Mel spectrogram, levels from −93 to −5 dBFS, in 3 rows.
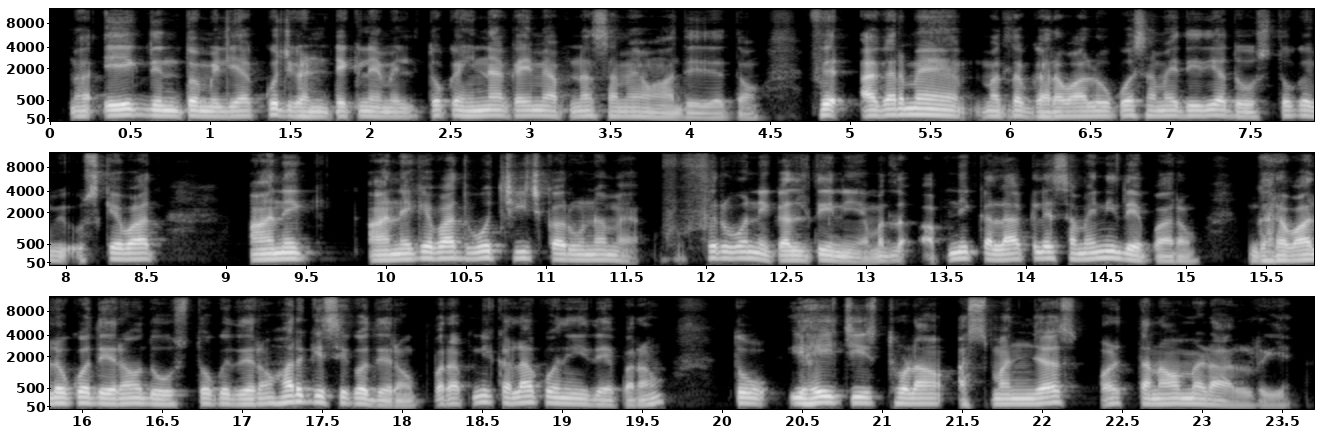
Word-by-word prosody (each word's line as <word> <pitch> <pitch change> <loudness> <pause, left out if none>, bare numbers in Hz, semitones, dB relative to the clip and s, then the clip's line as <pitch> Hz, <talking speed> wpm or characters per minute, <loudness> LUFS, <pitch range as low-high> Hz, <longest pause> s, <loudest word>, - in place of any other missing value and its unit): म 110 +1 -1
1 130 +2 +5
दिन 115 -2 +3
तो 120 - +4
मिल 105 -1 0
या 110 +1 +1
कुछ 115 +2 -1
घंटे 105 0 0
के 105 +1 -6
लिए 105 -2 0
मिल, 95 -1 -4
तो 120 - 0
कहीं 120 -2 -1
न 120 +1 +2
कहीं 115 0 0
मैं 115 -1 0
अपना 110 +1 -3
समय 105 -2 -4
वहाँ 85 -3 -4
दे 85 0 -6
देता 80 -1 -8
हूँ। 75 - -12 0.3
फिर - - +2
अगर 130 +3 +5
मैं 135 -4 +3
मतलब 110 -1 -2
घरवालों 105 +2 +1
को 120 +3 0
समय 115 -1 -2
दे 115 +1 -1
दिया, 125 +1 +2
दोस्तों 95 +2 -4
को 120 - 0
भी, 100 -3 -4
उसके 130 +7 -2
बाद 130 0 +3 0.6
आने 130 +3 +5
क 135 - -16 0.4
आने 115 +3 +4
के 150 - +3
बाद 145 0 +4
वो 145 +3 +3
चीज़ 145 -2 -3
करूँ 115 -2 +2
ना 115 - 0
मैं 110 -1 -5 0.2
फि - - -21
फिर 150 0 0
वो 145 +1 +1
निकलती 105 -4 +1
नहीं 90 -3 -1
है, 75 - -7
मतलब 95 +3 -5
अपनी 140 +3 -1
कला 120 +1 +4
के 130 +3 -6
लिए 145 0 +2
समय 130 -2 -1
नहीं 155 +1 +2
दे 115 -6 +3
पा 90 - 0
रहा 90 -1 -5
हूँ। 80 - -12 0.4
घरवालों 110 +5 +4
को 130 +1 +3
दे 120 -1 +3
रहा 120 +1 +1
हूँ, 120 - 0
दोस्तों 105 +1 -2
को 115 +1 -1
दे 110 0 0
रहा 120 +2 -2
हूँ, 125 - -4
हर 145 +2 +6
किसी 145 -4 -1
को 120 -2 +2
दे 95 -1 -2
रहा 85 - -5
हूँ 80 - -13
पर - - -1
अपनी 130 +5 -2
कला 135 +2 +3
को 135 - +1
नहीं 115 -3 -1
दे 95 -2 -3
पा 90 - -4
रहा 95 - -4
हूँ। 130 - -6 0.4
तो 125 -2 0
यही 125 +3 +4
चीज़ 130 -2 -2
थोड़ा 115 -1 +3 0.2
असमंजस 115 +6 0 0.2
और 115 - -1
तनाव 115 +1 +2
में 115 -1 0
डाल 80 -5 -4
रही 80 -1 -12
है। 80 - -16
115 Hz, 250 wpm, -23 LUFS, 105-125 Hz, 0.6 s, हर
